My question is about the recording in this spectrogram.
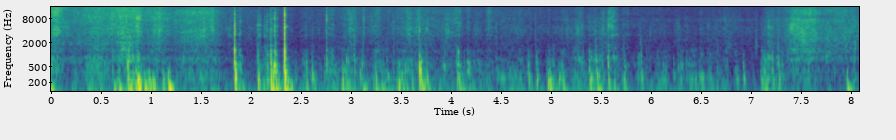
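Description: Handling noise as an OBD-II code reader's plug is fitted into the diagnostic port under the dashboard: scattered small clicks and knocks over rustling, with two sharper clicks about two seconds in.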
